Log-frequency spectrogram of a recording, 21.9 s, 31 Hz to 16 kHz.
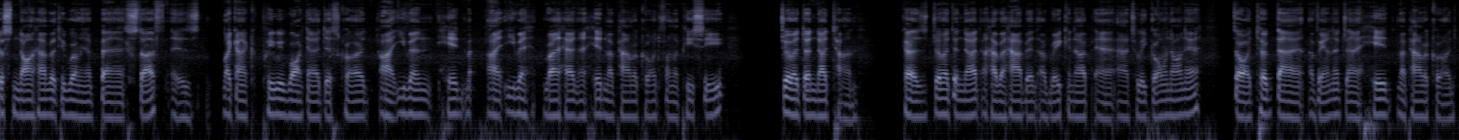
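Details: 19-year-old male college student with a self-described uncontrollable speech impediment; about 10 years of speech therapy; formerly used an iPad talking device, not needed for about three years; finding: speech impediment (articulation disorder).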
